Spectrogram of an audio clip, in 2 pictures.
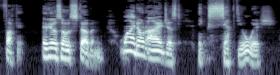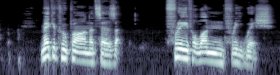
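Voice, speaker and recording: A man voicing an ancient, petty male demon who mocks a mortal in a slow, deep drawl, in audio roleplay. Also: very animated. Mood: mocking.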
